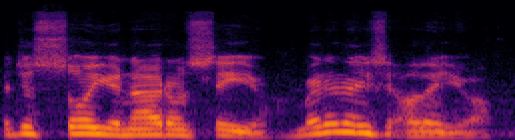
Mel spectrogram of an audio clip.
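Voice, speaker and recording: A man's voice: a little high, very animated, very fast. A man hosting a casual live stream about collectibles, conversational, repeating phrases for emphasis and checking in with the listener.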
